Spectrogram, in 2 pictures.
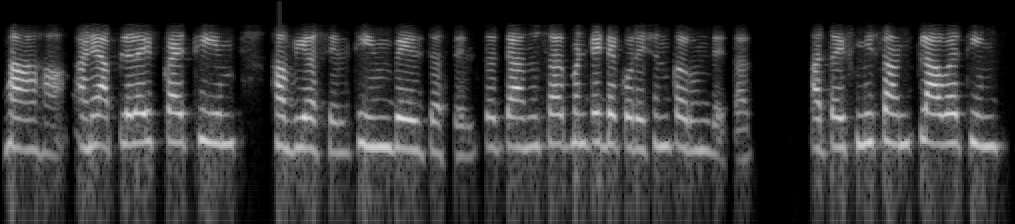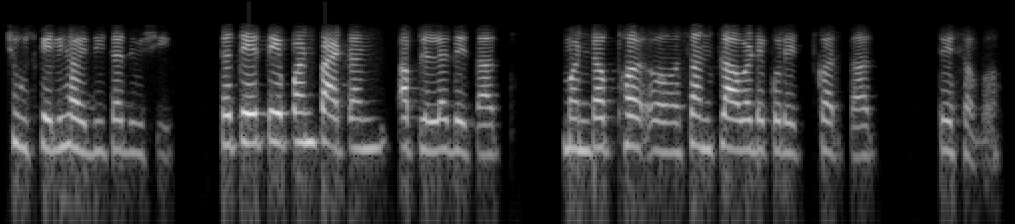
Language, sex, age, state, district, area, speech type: Marathi, female, 18-30, Maharashtra, Mumbai Suburban, urban, conversation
